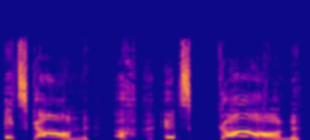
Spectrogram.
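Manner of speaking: very high, loud wail of loss; distraught shouting. A narrator's reading. Beach woman to everyone about her lost bag, high wailing shout. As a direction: wail it out, stretching the last cry. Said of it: "she shouted".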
